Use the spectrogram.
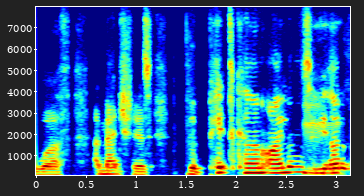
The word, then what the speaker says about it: Pitcairn: I think that's how you pronounce it, right? Pitcairn? Yeah, Pitcairn, I'd say, but fully endorsed as a recommended rabbit hole.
